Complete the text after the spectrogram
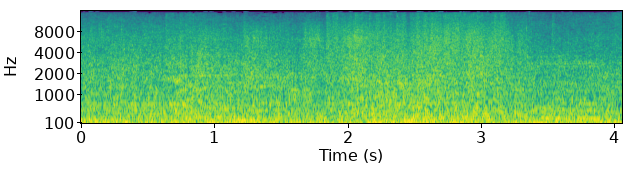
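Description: A mounted gun fires in rapid bursts.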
